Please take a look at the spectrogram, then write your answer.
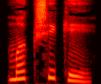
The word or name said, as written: ಮೋಕ್ಷಕ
